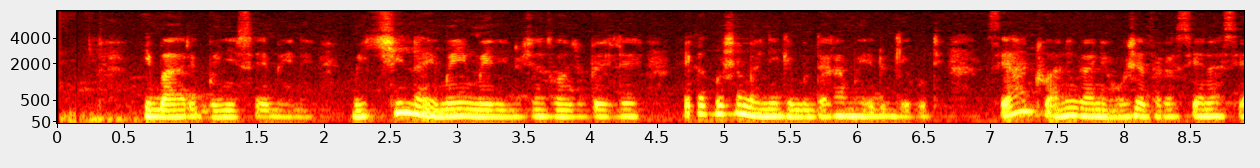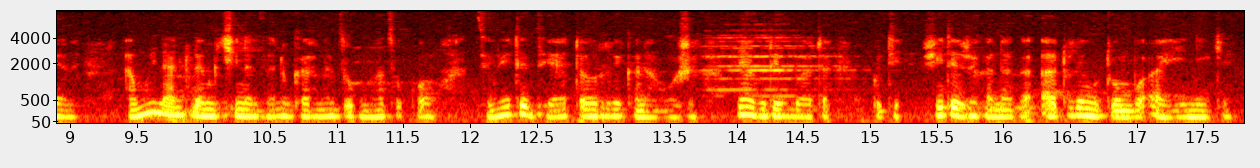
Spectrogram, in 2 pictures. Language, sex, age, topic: Ndau, female, 18-24, health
